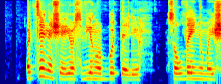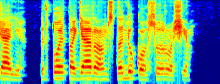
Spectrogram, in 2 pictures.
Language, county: Lithuanian, Kaunas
